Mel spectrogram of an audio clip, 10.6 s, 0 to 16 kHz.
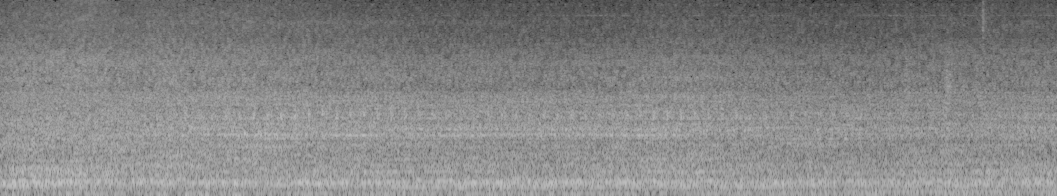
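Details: Steady, even idle with a smooth low rumble and no misses, knocks or surging, AC off. This 2000 Ford F-150 has 331,000 miles and is just after replacing the original fuel pump; a coolant leak was later found at a heater hose.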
